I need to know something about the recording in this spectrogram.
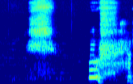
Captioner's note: breathes deep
